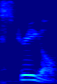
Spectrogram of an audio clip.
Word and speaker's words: Striegel: I'm not like Striegel. Rhymes with eagle.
